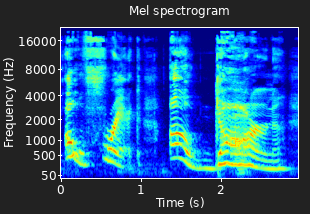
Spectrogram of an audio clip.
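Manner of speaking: lightly mock a character who won't curse; mock prim character. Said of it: "Instead, he would say".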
